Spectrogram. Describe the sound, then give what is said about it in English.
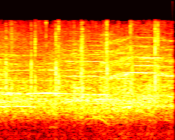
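A crowd cheers in downtown Philadelphia as the papal motorcade arrives, a steady roar of voices with repeated shrill whoops and shouts rising above it. “That's the sound of the crowd as the Pope's motorcade arrived.”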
